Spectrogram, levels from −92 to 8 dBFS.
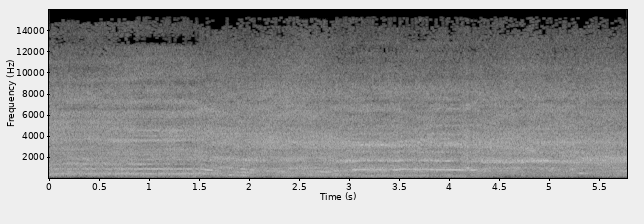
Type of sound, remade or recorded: remade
